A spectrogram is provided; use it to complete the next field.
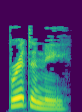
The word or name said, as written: brittanie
